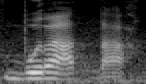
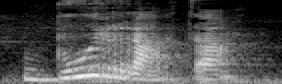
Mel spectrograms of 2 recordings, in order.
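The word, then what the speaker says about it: burrata: This gorgeous ball of burata. I think that's how it's pronounced. It's pronounced burata. Burata. Burata.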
